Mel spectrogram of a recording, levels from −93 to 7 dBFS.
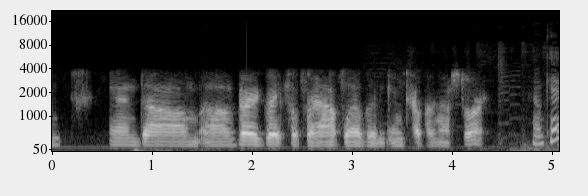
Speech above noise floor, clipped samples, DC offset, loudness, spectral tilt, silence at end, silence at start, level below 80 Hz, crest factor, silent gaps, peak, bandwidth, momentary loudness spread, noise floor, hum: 29 dB; under 0.1%; under 0.1%; -24 LUFS; -7.5 dB/octave; 0 s; 0 s; -56 dBFS; 18 dB; none; -6 dBFS; 6.4 kHz; 12 LU; -52 dBFS; none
